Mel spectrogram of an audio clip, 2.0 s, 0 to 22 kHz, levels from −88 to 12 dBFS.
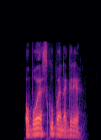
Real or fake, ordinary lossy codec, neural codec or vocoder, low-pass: fake; none; codec, 16 kHz, 4.8 kbps, FACodec; 7.2 kHz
